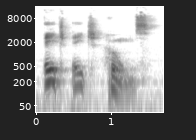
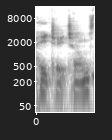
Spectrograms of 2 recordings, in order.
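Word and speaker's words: H. H. Holmes: already but i didn't h.h holmes or hh homes depending on how you like to pronounce the letter you have heard of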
